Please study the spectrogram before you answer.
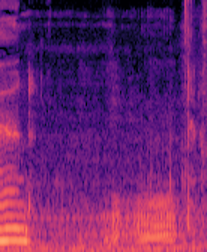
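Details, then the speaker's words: Sleeping puppy snoring: soft, low, rattling breaths of ordinary snoring under faint room noise. "do you hear the snoring? It's not my husband, it's my puppy."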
